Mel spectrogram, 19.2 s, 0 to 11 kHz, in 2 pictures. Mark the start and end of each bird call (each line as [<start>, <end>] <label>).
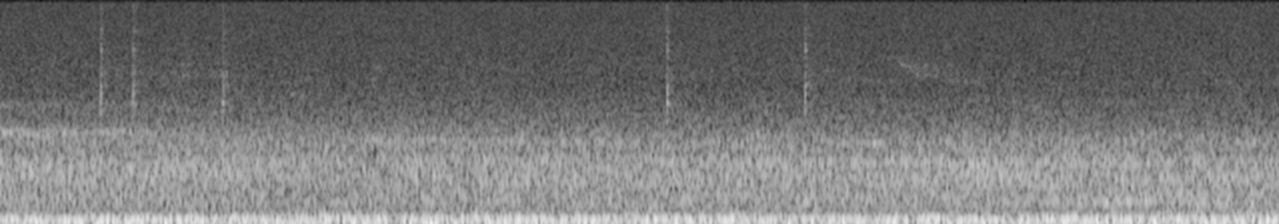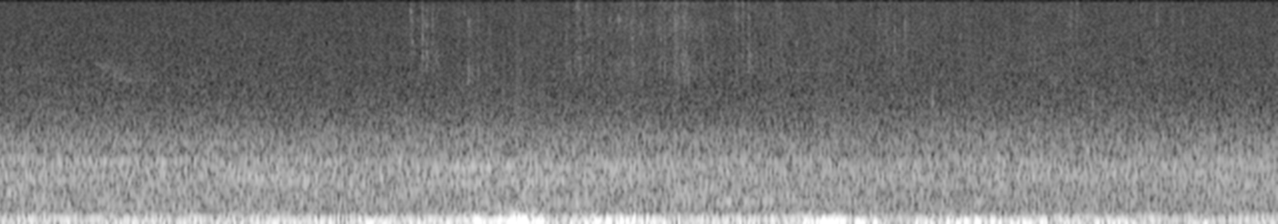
[0.00, 2.66] Canada Goose (Branta canadensis)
